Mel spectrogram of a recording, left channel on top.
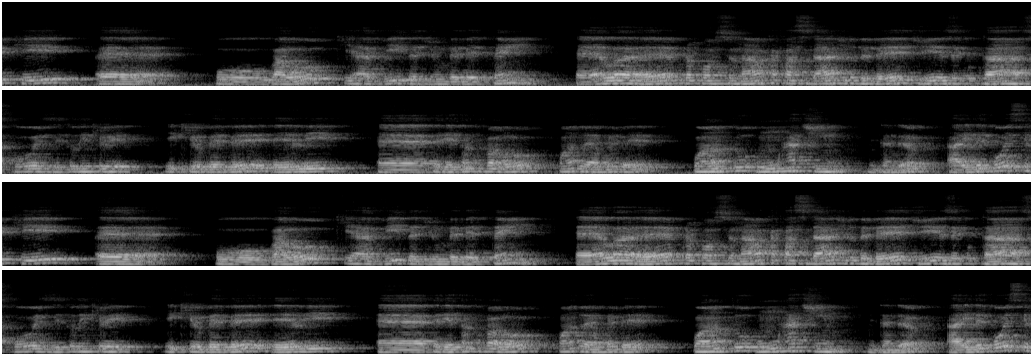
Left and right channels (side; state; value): left; noise; rumble, 24 dB below the sound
